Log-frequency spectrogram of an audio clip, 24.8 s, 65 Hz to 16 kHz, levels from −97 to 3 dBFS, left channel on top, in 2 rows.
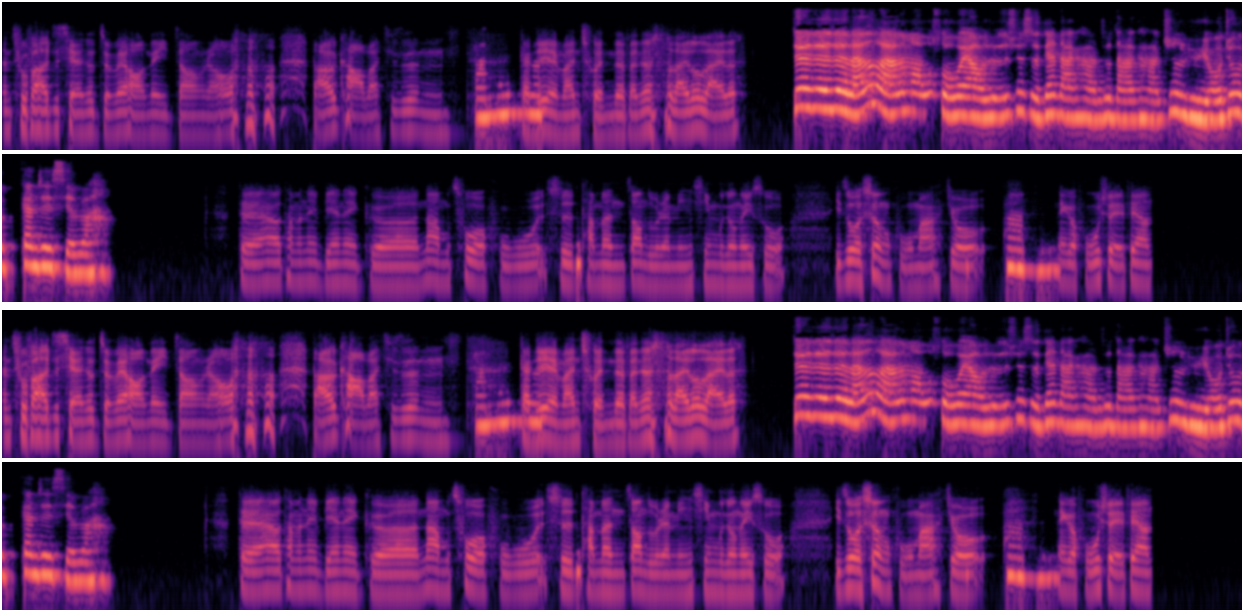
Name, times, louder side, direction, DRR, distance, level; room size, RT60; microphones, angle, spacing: voice 1, 0.0-7.4 14.5-22.6 22.9-23.9, right 4 dB, 45° right, 1.4 m, -41 dB
voice 2, 4.7-5.4 7.9-13.5 22.4-23.0, left 4 dB, 20° left, 0.3 m, -26 dB
head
